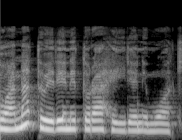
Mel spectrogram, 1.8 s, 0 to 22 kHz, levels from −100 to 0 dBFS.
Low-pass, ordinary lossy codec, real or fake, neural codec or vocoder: 10.8 kHz; none; real; none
